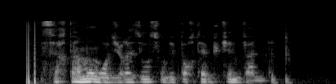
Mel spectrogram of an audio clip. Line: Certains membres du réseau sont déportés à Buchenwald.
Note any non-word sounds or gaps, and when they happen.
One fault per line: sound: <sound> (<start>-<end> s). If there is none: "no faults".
no faults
